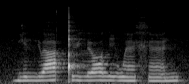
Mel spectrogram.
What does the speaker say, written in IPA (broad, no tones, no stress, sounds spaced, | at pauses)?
ɡʲ ɛ̃ nʲ w a ǃ y lʲ ɔ l i w ɛ̃ x ɛ̃ nʲ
